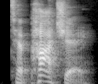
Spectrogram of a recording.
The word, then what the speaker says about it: tepache: As a native Spanish speaker, says Non-Touchable, I think it's tepache. Pronunciation seems right in my book.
